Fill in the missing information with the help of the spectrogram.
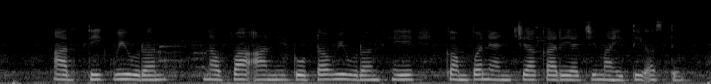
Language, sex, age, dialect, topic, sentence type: Marathi, female, 18-24, Varhadi, banking, statement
